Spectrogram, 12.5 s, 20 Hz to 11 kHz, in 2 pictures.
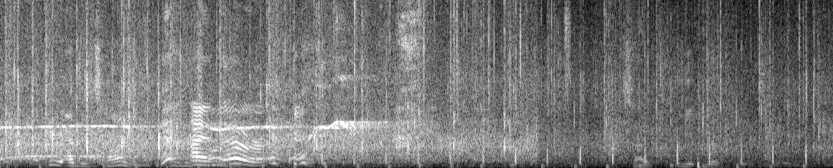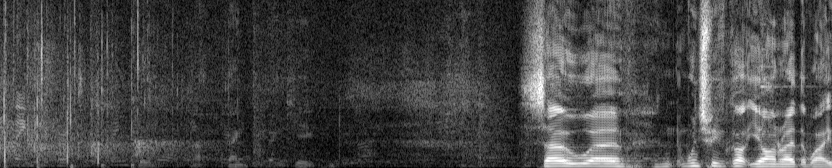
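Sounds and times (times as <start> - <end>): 
small audience applause: 0.0 - 7.8
laughter: 0.3 - 6.0
speech: 0.4 - 2.5, 10.3 - 12.4.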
